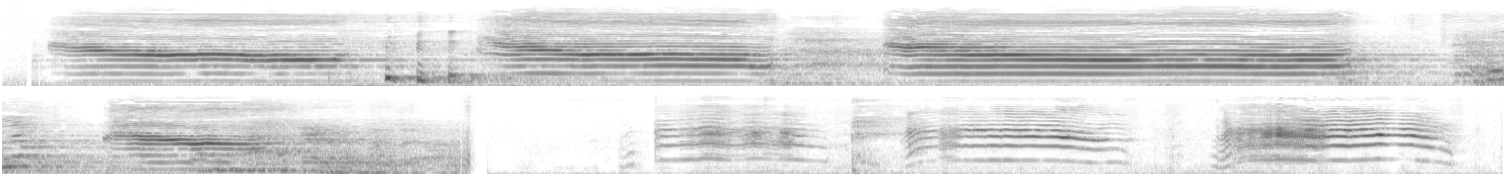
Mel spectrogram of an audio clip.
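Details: Domestic cat in a funny pet compilation giving long, drawn-out, harmonic meows in several bursts, some wavering and falling, with a short pause near ten seconds before higher, quavering meows resume.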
